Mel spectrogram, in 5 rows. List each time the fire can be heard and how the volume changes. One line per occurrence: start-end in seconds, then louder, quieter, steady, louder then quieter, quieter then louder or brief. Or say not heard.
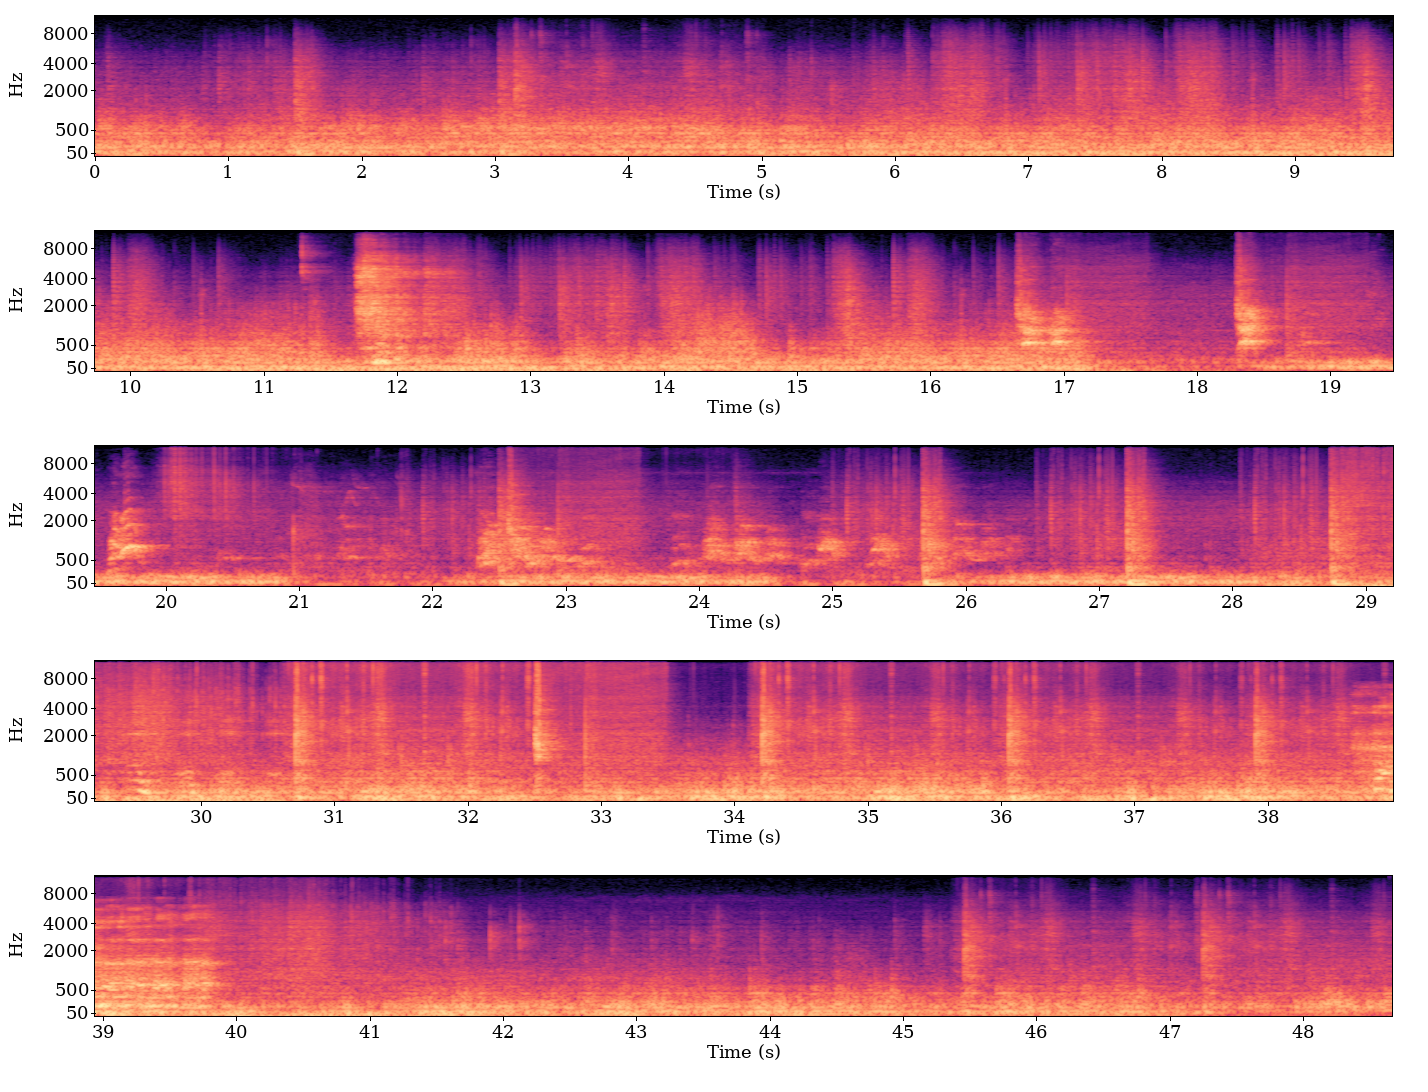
0.0-48.6 louder then quieter.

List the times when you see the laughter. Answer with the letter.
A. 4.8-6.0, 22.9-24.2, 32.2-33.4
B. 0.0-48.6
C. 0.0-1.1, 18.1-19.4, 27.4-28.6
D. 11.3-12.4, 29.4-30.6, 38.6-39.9
D.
